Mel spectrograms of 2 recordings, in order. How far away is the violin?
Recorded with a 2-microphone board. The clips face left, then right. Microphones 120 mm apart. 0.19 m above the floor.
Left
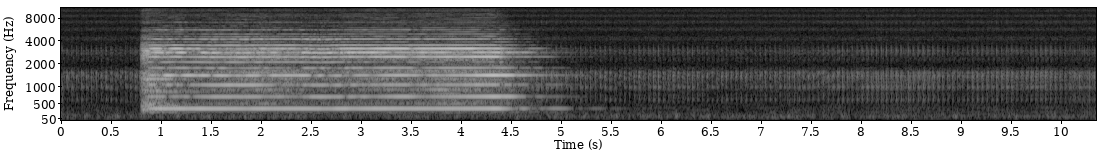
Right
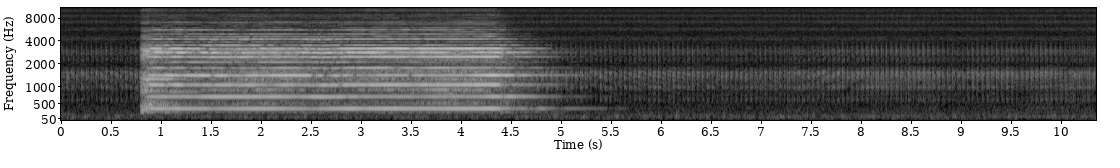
About 2 m.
